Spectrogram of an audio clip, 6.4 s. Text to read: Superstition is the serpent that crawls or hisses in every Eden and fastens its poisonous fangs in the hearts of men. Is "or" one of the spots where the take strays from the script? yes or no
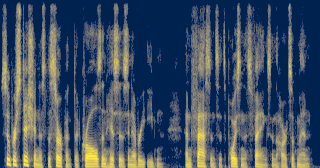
yes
